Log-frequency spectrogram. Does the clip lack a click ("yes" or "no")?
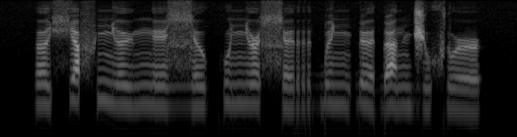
yes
